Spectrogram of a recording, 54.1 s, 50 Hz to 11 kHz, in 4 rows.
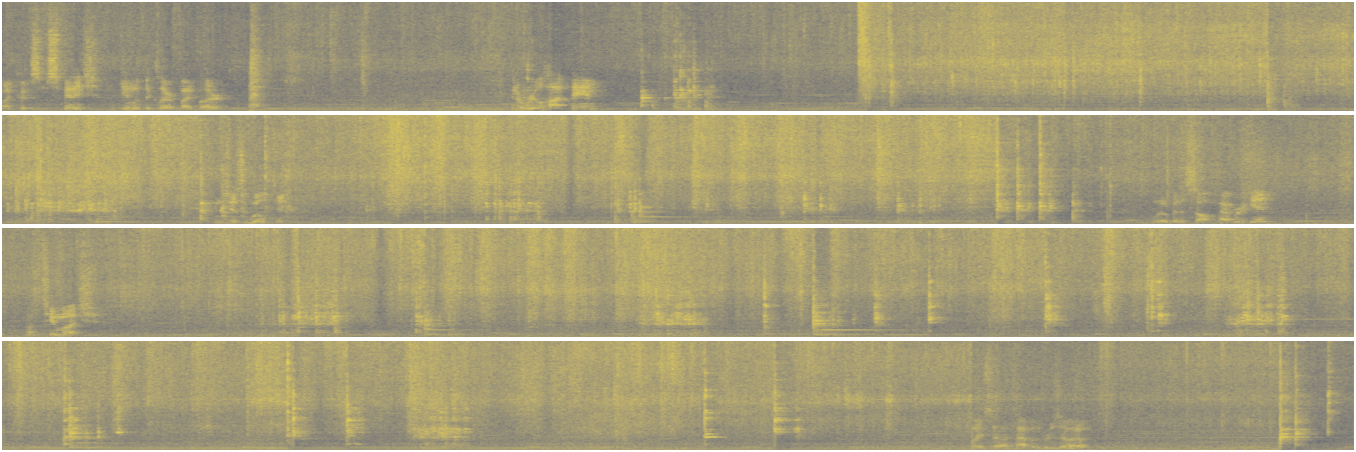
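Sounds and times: spinach sizzling in a pan: 0:00.0 - 0:54.0
metal tongs turning food: 0:13.4 - 0:25.3, 0:28.7 - 0:50.3.

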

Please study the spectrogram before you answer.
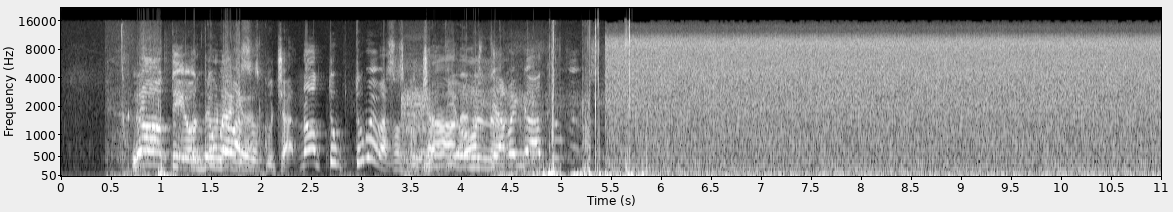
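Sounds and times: loud static hiss: 0:03.4 - 0:11.0.

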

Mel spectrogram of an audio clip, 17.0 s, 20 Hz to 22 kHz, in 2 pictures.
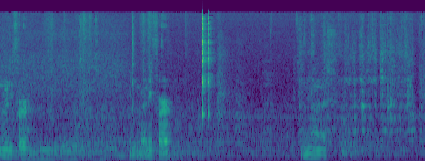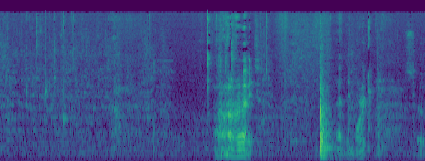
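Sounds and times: kitchen utensils clinking and scraping: 0:06.0 - 0:10.7.

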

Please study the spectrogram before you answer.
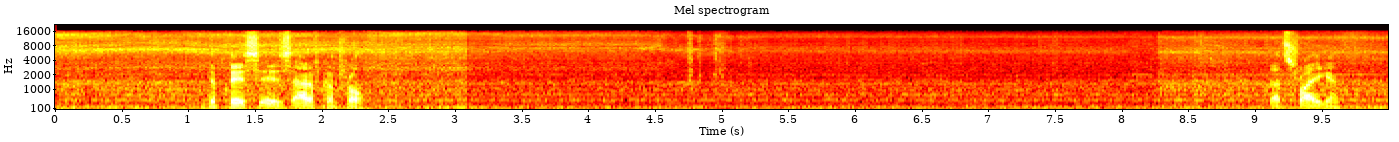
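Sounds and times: fan humming: 0:00.0 - 0:10.0.

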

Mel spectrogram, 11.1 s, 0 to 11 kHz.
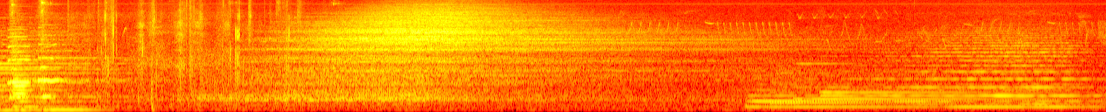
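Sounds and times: faint sustained music: 0:00.0 - 0:11.0.

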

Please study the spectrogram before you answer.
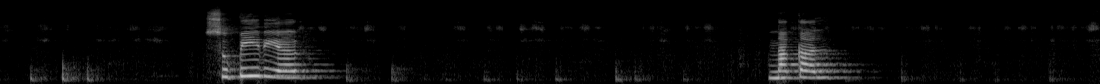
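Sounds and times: marker pen on whiteboard: 0:00.0 - 0:11.0.

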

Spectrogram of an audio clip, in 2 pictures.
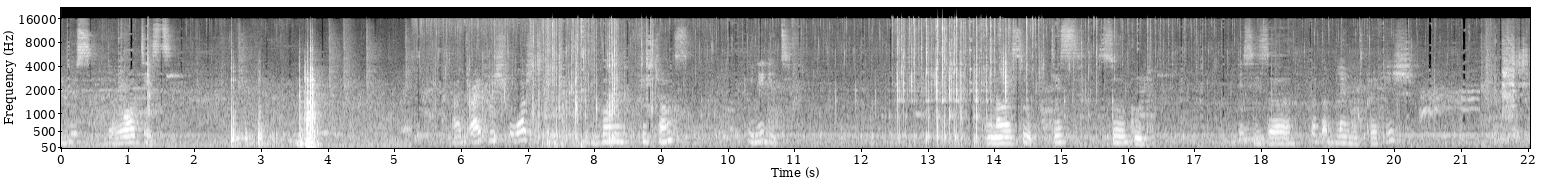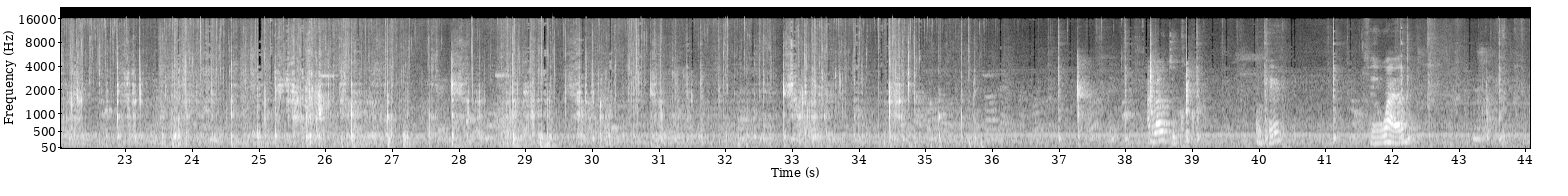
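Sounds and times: spoon knocking and scraping pot: 0:21.4 - 0:33.7.

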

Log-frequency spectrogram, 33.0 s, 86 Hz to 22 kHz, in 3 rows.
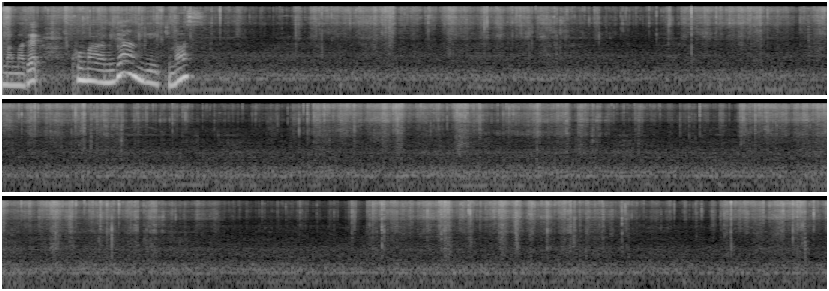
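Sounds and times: yarn rustling through stitches: 0:00.0 - 0:33.0.

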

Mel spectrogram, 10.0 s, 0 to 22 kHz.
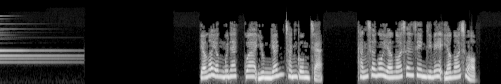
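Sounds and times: bell-like chime ringing: 0:00.0 - 0:01.8.

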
